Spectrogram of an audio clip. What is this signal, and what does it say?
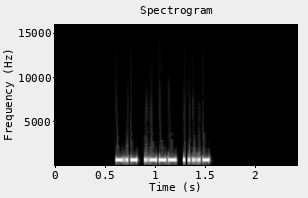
Morse code, heard as a keyed tone, about 50 wpm, 700 Hz. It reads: KJ4
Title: USA Call Sign Prefixes - 50wpm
